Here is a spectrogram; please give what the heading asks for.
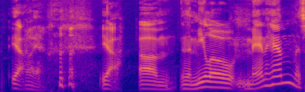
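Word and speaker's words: Milo Manheim: And then Milo Manham, that's how you say his name.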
